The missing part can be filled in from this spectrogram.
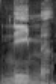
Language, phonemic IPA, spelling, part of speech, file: French, /nim/, Nîmes, proper noun, Fr-Nîmes.ogg
- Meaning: Nîmes (a city in Gard department, Occitania, France)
